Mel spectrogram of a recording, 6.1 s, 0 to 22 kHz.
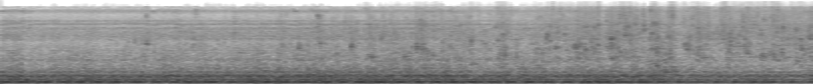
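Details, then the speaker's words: Maytag A407 washer converted to A606 two-speed setup, large load, after 45-second timer pause: steady low motor hum, water rushing and gurgling evenly at start of 4.5-minute drain and spin; no knocks or grinding, draining normally. "Alright, so we're in a 45-second pause in order for the timer to set up the motor for a 4-minute and 30-second drain and spin."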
